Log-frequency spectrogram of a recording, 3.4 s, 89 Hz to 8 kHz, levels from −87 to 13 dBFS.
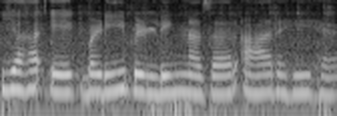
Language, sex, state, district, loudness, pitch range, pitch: Hindi, female, Chhattisgarh, Jashpur, -16 LUFS, 215-230 Hz, 220 Hz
